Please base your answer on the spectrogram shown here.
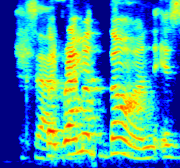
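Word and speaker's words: Ramadan: But Ramathon is its pronunciation. Just it's spelled with a D because it's Arabic.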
